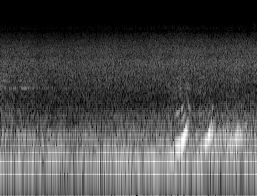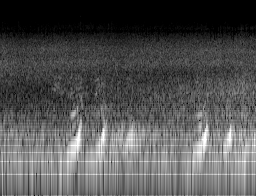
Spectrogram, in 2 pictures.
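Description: Humpback whale song heard underwater. A steady low rumble runs under it, and from about three seconds in, short rising whoops come in groups of two or three, roughly every three seconds.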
